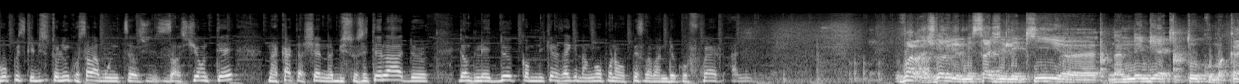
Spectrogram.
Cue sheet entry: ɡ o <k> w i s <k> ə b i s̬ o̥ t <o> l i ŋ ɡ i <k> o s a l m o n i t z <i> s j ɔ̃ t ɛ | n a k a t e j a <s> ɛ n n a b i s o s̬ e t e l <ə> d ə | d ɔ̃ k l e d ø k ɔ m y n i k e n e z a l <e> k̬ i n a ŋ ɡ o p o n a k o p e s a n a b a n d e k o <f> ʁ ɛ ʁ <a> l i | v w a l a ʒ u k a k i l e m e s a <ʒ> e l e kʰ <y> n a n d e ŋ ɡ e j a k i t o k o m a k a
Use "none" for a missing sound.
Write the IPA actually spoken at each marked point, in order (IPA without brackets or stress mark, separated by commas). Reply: p, k, o, k, a, ʃ, a, a, f, a, ʒ, i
